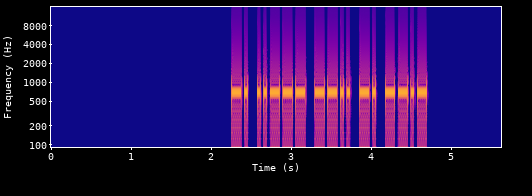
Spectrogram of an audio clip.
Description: Morse code, heard as a keyed tone, about 29 wpm, 700 Hz. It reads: N2ZNQ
